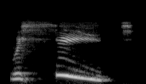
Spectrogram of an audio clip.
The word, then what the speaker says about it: receipt: Receipt. The P is silent as well.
